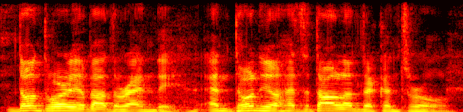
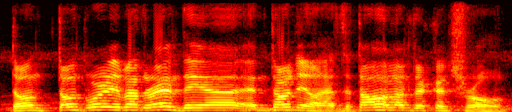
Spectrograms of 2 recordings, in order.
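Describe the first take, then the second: First: The voice is steady and even. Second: The voice trembles and stutters.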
